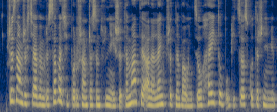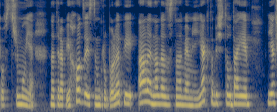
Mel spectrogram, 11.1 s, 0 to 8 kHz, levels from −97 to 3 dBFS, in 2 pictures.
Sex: female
